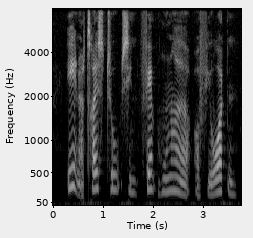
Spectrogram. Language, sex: Danish, female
